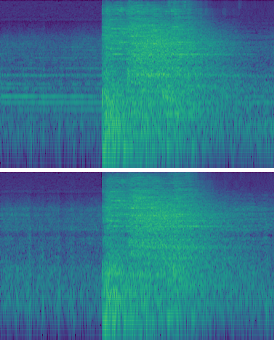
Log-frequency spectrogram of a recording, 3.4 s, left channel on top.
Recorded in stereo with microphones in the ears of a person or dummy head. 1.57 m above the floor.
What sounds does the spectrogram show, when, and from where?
1.3 s breaking glass: 50° left (ahead or behind), 3.5 m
